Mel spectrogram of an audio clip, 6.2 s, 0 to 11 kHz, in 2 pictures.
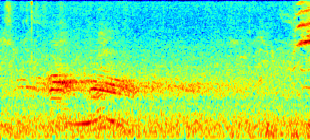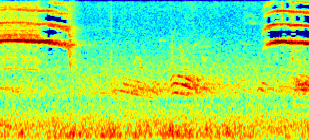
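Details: Japanese bush warbler moving about in a thicket in a park, 8 February 2017: two short, harsh, buzzy bursts, one in the middle and one at the end, over steady low background rumble.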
